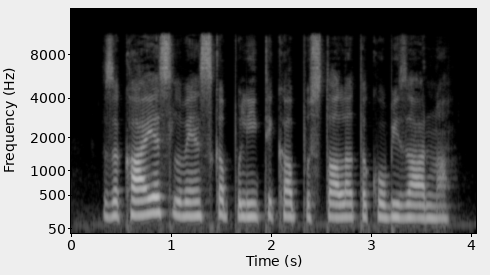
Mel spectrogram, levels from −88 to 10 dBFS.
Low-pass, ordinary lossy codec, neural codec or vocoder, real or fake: 10.8 kHz; none; codec, 24 kHz, 0.9 kbps, WavTokenizer, medium speech release version 2; fake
